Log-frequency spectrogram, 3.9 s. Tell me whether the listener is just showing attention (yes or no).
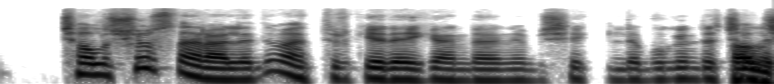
no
